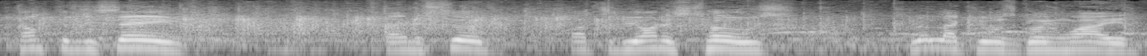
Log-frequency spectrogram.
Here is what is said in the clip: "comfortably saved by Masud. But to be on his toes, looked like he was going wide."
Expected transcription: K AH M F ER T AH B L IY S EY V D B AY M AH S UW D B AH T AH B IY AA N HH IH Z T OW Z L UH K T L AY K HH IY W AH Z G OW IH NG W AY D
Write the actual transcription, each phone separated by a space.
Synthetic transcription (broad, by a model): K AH M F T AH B L IY S EY V D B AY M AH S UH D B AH T AH B IY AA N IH S T OW Z L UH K L AY K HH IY W AH Z G OW IH NG W AY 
